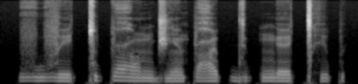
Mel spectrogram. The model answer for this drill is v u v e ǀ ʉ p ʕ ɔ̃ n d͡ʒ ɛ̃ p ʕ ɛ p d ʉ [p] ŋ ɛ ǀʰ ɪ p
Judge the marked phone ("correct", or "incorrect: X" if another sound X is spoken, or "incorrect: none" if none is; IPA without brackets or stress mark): correct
